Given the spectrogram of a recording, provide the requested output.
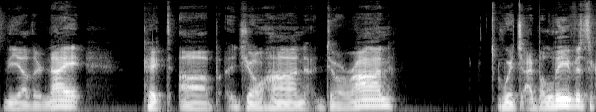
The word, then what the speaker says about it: Jhoan Duran: Obviously, the Phillies the other night picked up Jhoan Duran, which I believe is the correct pronunciation. Probably going to hear all kinds of different pronunciations of it, but from what I'm gathering, it's Jhoan Duran.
